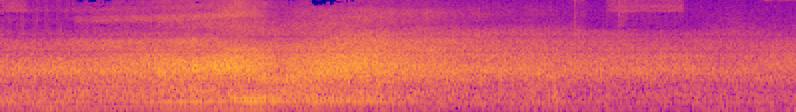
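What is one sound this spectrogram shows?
A diesel rail maintenance vehicle rumbles steadily as it rolls along the track.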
